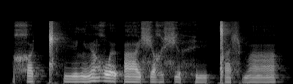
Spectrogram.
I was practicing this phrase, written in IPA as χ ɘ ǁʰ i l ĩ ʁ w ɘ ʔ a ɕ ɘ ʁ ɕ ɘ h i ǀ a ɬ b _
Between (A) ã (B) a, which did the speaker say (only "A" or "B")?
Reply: A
